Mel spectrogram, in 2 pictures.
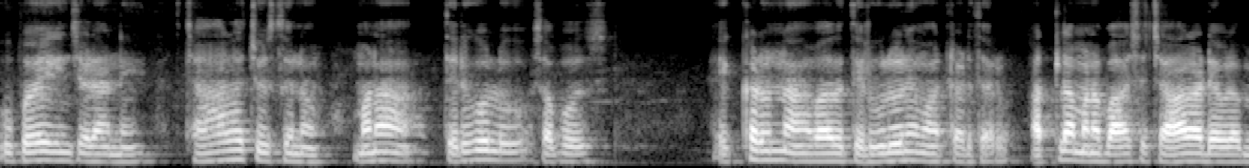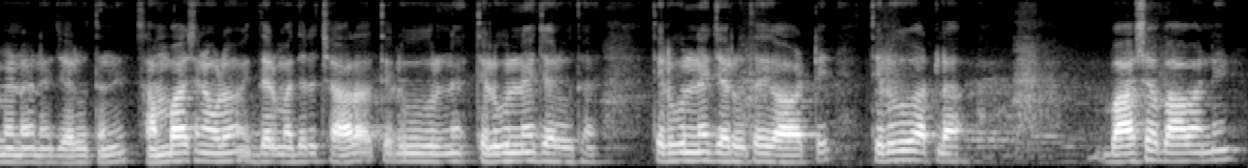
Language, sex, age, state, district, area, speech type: Telugu, male, 18-30, Telangana, Yadadri Bhuvanagiri, urban, spontaneous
